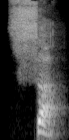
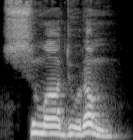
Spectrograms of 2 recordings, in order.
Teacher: And then sa is very dental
